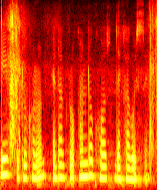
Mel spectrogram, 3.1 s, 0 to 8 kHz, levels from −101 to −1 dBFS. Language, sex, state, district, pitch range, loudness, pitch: Assamese, female, Assam, Sonitpur, 185-215 Hz, -16 LUFS, 195 Hz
